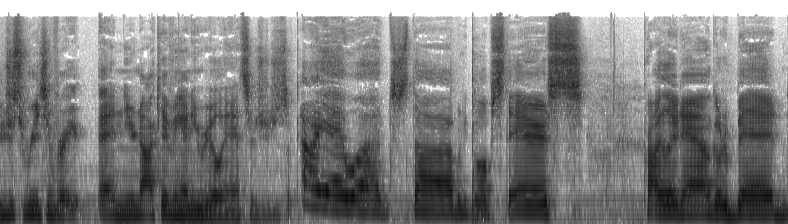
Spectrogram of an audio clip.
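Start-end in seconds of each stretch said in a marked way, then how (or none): 3.0-7.9 put-on slow, high, drunk teenager voice. Describing someone dodging questions, imitating a drunk high school kid who got caught. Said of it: "talks like a like a drunk high school kid who just got caught".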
